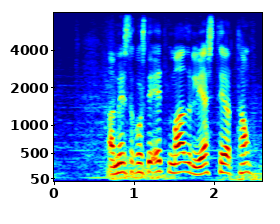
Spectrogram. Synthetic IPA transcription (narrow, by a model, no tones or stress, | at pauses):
a̰ðmɪnst̪akʰɔst̪ɪejt̪̚nmaːðʏɾljɛst̪θɛaɾ̥t̪ʰawŋ̥p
